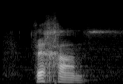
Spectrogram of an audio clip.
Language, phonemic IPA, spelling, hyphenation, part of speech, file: Dutch, /ˈʋɛ.xaːn/, weggaan, weg‧gaan, verb, Nl-weggaan.ogg
- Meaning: to go away, to leave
